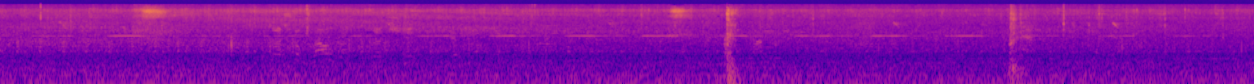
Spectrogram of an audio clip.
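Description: Steady low outdoor rumble at a riverside port, with two short thumps about seven and ten seconds in.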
